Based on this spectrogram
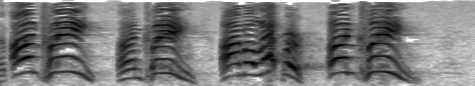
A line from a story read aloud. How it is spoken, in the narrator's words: put their hand over their mouth, and they were to scream at anyone approaching them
